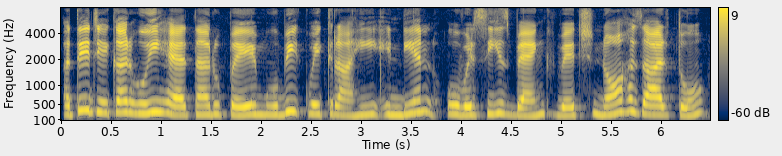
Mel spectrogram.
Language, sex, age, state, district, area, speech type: Punjabi, female, 18-30, Punjab, Fatehgarh Sahib, urban, read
